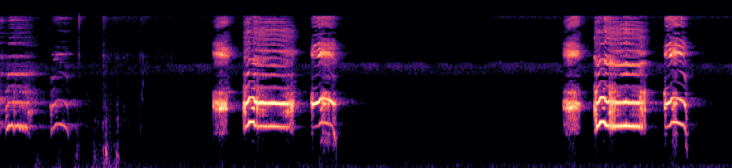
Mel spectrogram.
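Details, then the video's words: Red junglefowl on Sumatra, calling as a trapping lure in a eucalyptus plantation: two loud ragged crows about four seconds apart, each in several harsh segments, with brief softer calls before and a thin insect whine throughout. "MIKAT AYAM HUTAN DILOKASI INI TIDAK PERNAH MENGECEWAKAN"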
